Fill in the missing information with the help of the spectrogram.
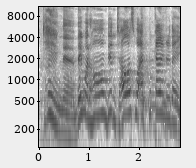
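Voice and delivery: loud, high, indignant complaint; hammed-up grumble at the friends who left; mock outrage.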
